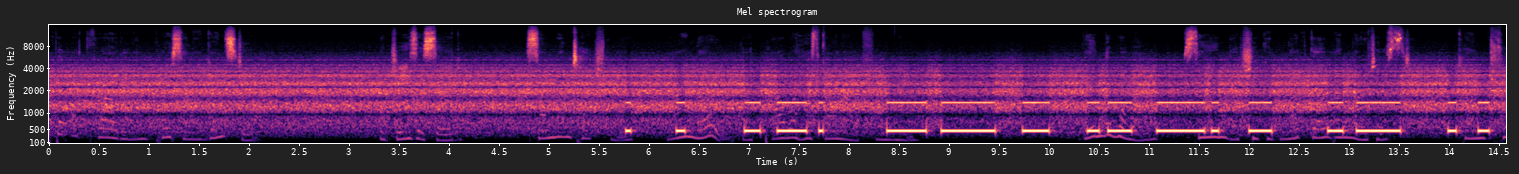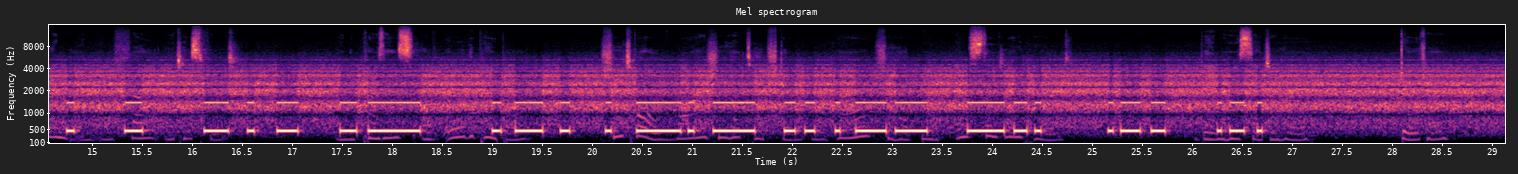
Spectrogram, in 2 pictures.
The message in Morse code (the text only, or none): none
